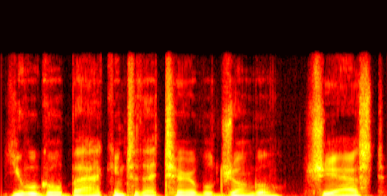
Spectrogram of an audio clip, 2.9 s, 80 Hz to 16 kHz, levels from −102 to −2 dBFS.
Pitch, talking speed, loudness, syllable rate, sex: 110 Hz, 205 wpm, -16 LUFS, 5.5 syllables/s, male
